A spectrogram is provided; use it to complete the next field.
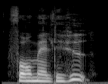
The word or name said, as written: formaldehyd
